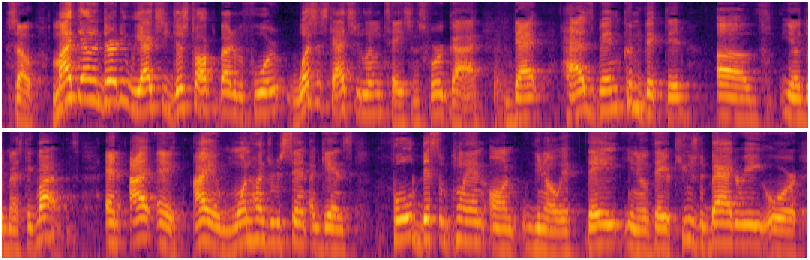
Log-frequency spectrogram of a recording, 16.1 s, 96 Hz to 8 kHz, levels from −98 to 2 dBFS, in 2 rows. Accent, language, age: American, English, 30-49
